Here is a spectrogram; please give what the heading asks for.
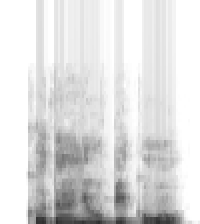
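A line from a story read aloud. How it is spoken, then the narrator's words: Giggling question. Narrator (Russian): спросила я, не переставая по-дурацки хихикать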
